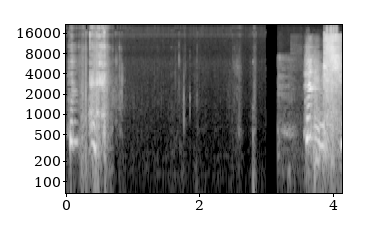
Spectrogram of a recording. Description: The sneezes were from the morning after waking up.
